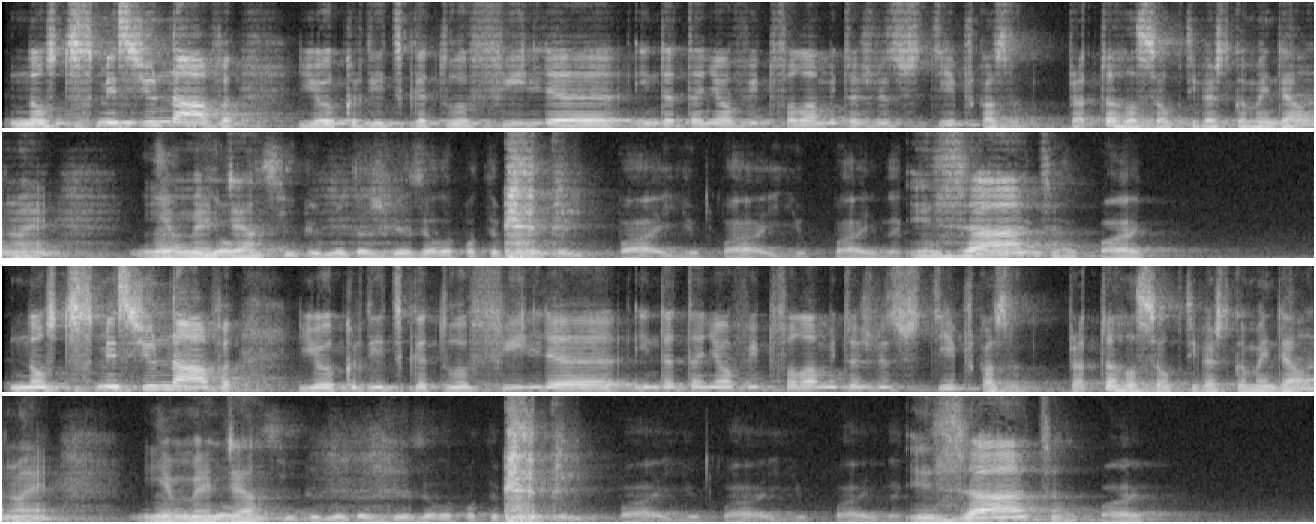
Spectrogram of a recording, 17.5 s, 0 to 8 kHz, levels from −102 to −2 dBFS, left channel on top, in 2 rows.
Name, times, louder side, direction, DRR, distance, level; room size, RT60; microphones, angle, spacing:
voice 1, 0.1-6.8 7.1-9.4 9.7-10.5 12.1-12.5 14.8-15.9, equal, 10° right, 8 dB, 0.7 m, -22 dB
voice 2, 9.6-16.4, left 3 dB, 35° left, 13 dB, 0.4 m, -28 dB
13.0 x 12.5 x 8.4 m, 1.5 s
head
